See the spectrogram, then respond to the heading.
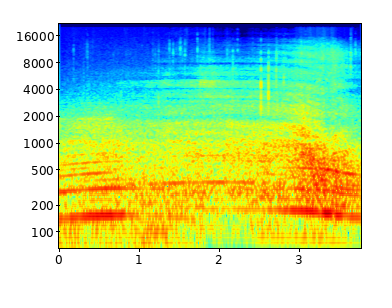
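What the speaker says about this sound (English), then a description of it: "the scarlet red Ferrari scything through the desert landscape looks absolutely surreal" A scarlet red Ferrari Portofino convertible drives through the desert landscape near Jaisalmer, Rajasthan, its engine giving a steady, moderately loud drone that rises slightly near the end, with no voices.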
